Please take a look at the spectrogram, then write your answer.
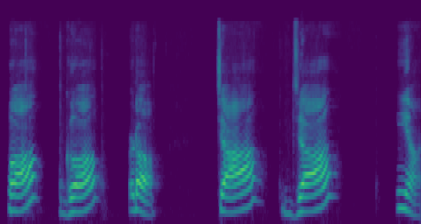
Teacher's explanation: जब हम इनका उच्चारण करते हैं तो कम प्राणवायु की आवश्यकता पड़ती है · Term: अल्प प्राण की ध्वनि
